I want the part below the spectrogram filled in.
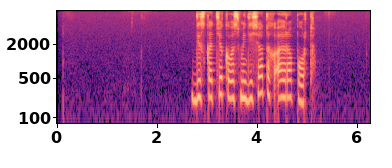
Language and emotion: Russian, neutral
